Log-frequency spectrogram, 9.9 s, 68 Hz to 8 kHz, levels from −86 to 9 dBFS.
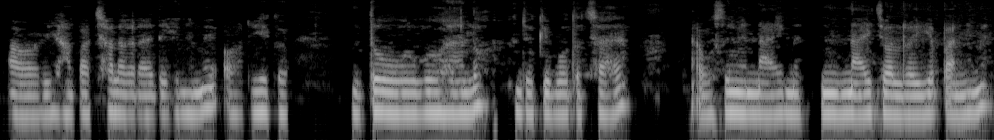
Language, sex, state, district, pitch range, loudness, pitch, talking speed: Hindi, female, Bihar, Purnia, 165-175 Hz, -27 LUFS, 170 Hz, 175 wpm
